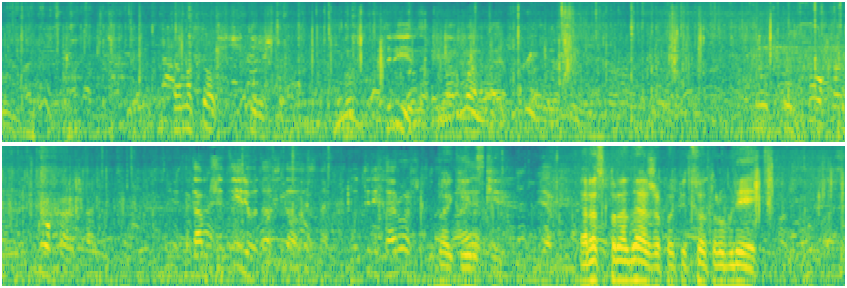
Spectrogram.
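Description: Pigeons coo in a cage.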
